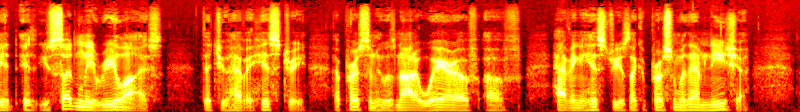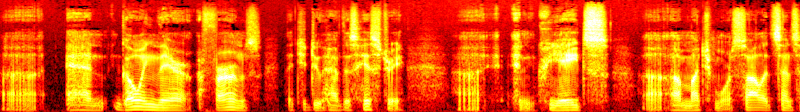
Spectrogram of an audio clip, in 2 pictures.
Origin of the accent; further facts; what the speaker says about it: New York City, New York, United States; I was born in the East New York section of Brooklyn, and I was raised in a public housing, mixed-income public housing, in that section of New York City.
